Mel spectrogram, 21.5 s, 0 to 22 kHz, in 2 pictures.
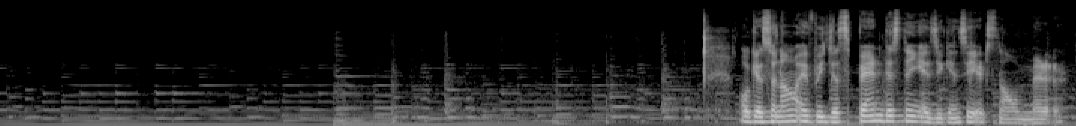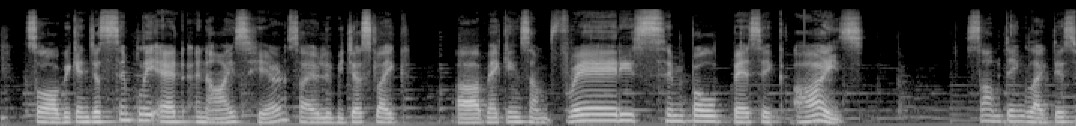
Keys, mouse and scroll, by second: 2.0-3.4 scroll down 1, 3.4 click, 7.8-9.1 drag, 9.5 ctrl+z, 12.5-16.3 drag, 16.5 ctrl+z, 16.7-20.7 drag, 21.1 scroll down 1.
